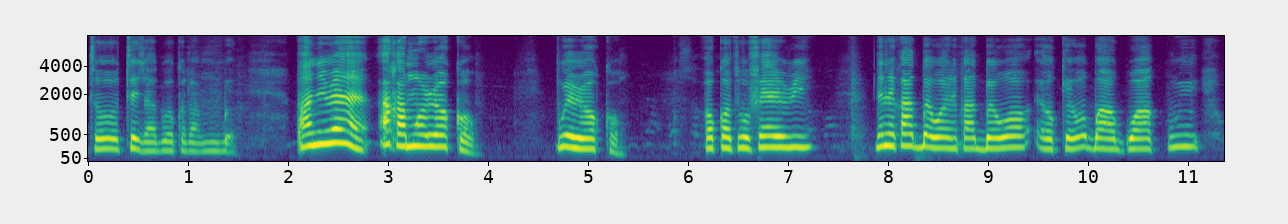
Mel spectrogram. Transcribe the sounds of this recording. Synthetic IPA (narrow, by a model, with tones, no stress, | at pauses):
to˦te˦˨d͡ʒa˨ɡ͡bɛ˦o˨kɔ˧˨da˨mũ˨˦ɡ͡bɛ˦˨ | a˨nĩ˧ɾɛ̃˦˨a˦ka˧˨mɔ̃˦ɾi˦ɔ˧kɔ˨ | bu˦e˦˨ɾi˧˦ɔ˧kɔ˨ | ɔ˧kɔ˨ti˧˦wo˧fɛ˦ɾi˦ | dɛ˦nẽ˧˦ka˦ɡ͡bɛ˦˨wɔ˦˧nẽ˧ka˧ɡ͡bɛ˧˨wɔ˦˨ɔ˨ke˨wɔ˦ɡ͡ba˧˨ɡwa˧ku˦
